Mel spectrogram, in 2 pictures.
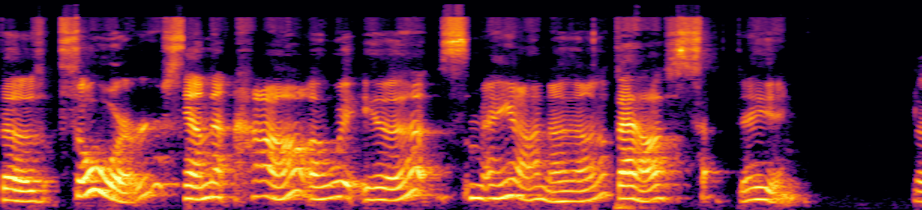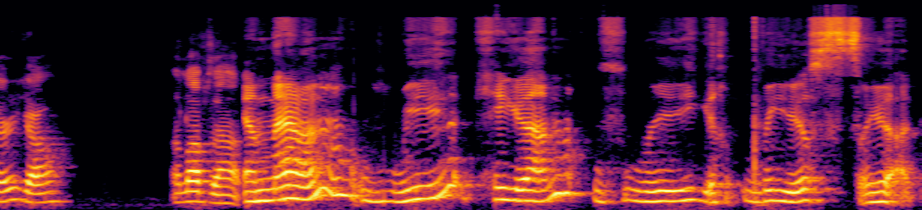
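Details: Vocal tremor in an adult woman, described as developing after decades of narcissistic abuse and trauma and manifesting in the body and nervous system; vocal tremor.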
